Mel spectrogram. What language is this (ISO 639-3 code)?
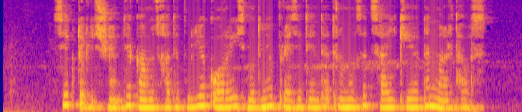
kat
